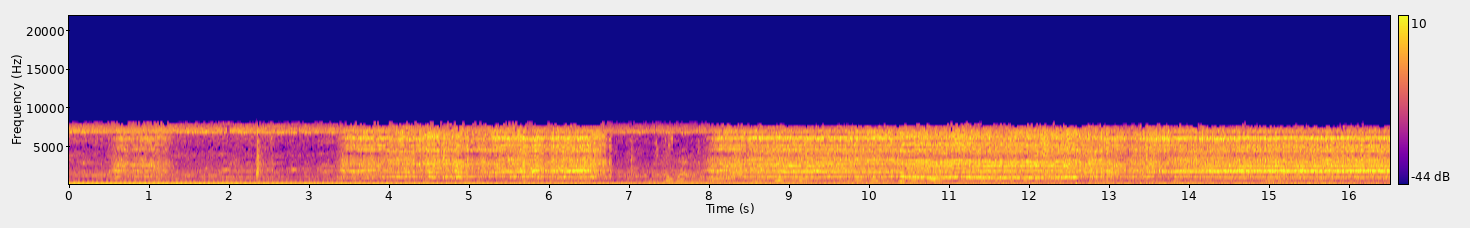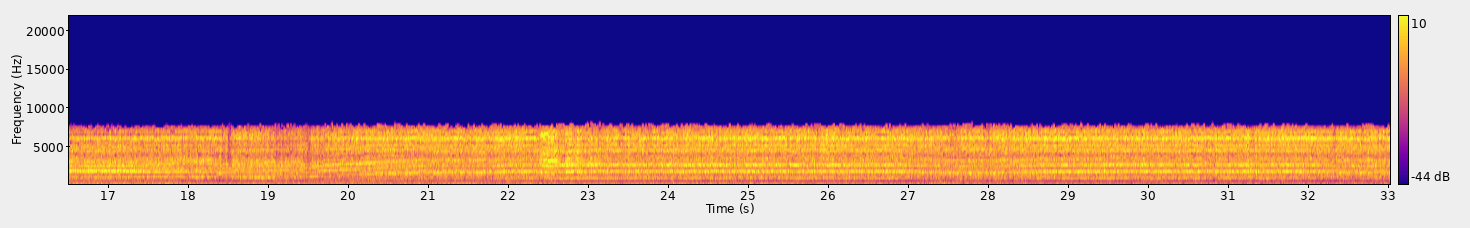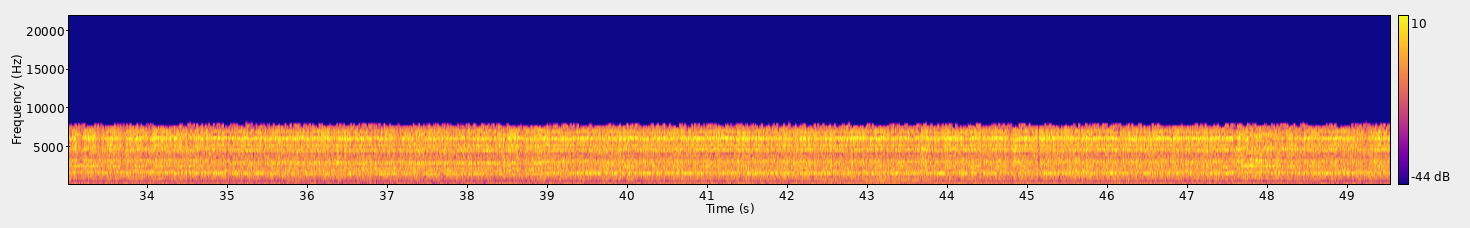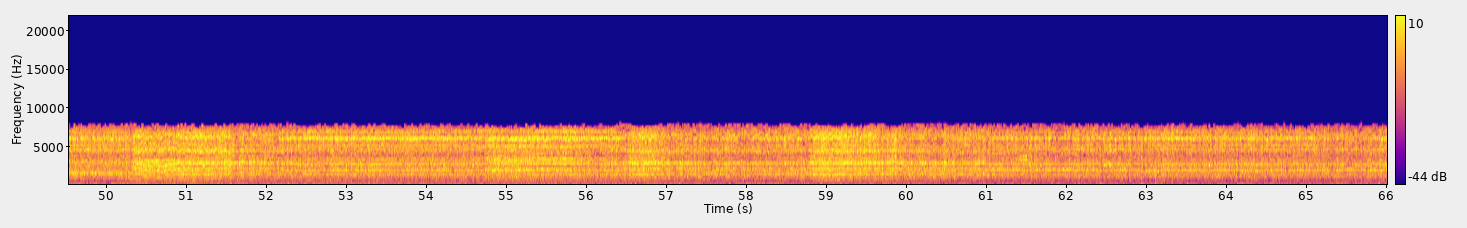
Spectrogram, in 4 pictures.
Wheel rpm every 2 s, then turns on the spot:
30, 20, 130, 80, 110, 140, 140, 150, 150, 140, 200, 230, 230, 230, 220, 230, 220, 210, 200, 190, 210, 210, 210, 200, 210, 200, 190, 180, 190, 190, 190, 180, 180.
none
